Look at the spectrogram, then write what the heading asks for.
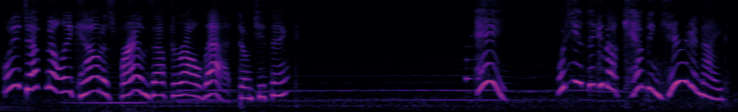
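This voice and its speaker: A woman's voice: very high-pitched, sing-song, normal speed, pauses often, a bit bright, soft background music, heavily acted. A woman voicing a tiny, childlike fairy companion in a video game, cheerful, devoted and chatty, with a bubbly, earnest manner. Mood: bubbly, friendly. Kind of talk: video game dialogue, speaking of self in third person.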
